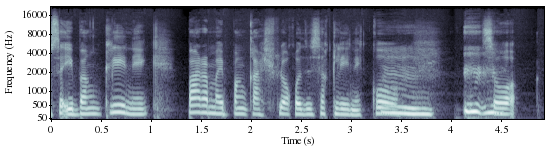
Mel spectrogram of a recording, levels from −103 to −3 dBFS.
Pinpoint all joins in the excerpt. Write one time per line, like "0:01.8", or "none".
none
